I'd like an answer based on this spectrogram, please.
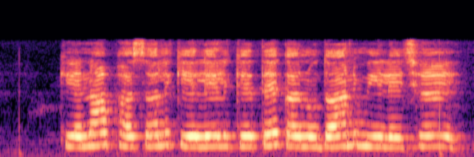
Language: Maithili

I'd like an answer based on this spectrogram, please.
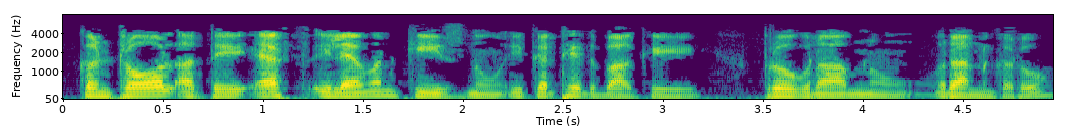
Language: Punjabi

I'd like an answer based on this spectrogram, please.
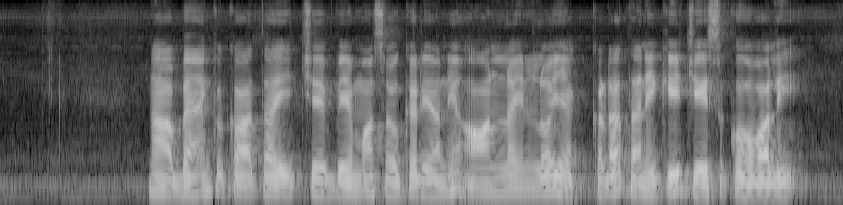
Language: Telugu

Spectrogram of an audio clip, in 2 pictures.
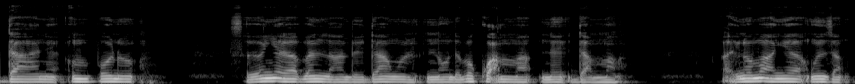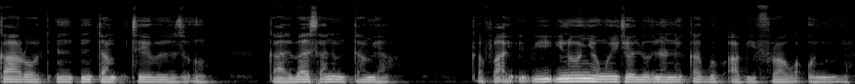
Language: Dagbani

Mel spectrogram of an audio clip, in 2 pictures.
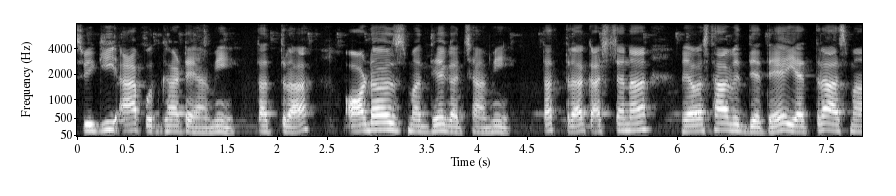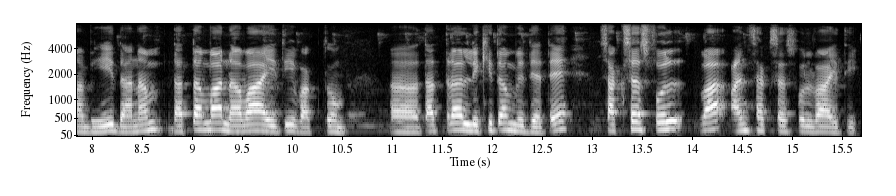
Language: Sanskrit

